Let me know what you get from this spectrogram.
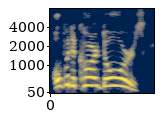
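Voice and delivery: very high, loud yelled order; urgent command. Retold or imitated. Fleeing man yells to his watch, high panicked shout. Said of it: "he's like".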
